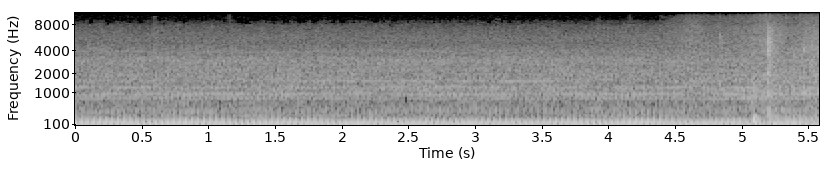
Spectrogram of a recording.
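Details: Portable generator beside an RV trailer, no load, heard from the front bedroom: low, smooth, even hum with no surging or hunting, faint through the trailer wall; idling normally.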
